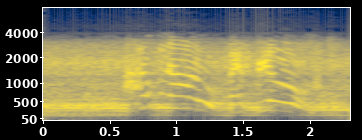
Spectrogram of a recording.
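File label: German player friendly fire mood low, speech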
